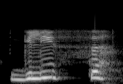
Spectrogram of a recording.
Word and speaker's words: glisse: J en région région glisse glisse donc G تبعها L قلنا كتنطق بج كنقراوها بج glisse glisse وقلنا إلا عندي شي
